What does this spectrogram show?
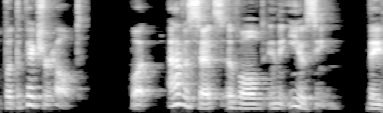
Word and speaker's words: avocets: Avocates. Well, you pronounced it wrong, but the picture helped. But avocets evolved in the Eocene.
